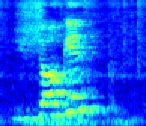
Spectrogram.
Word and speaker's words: joggen: It's not your. It's joggen. It's like in English. Joggen. Yeah. It comes from English. It comes from English, that's why we do not pronounce it as yo.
